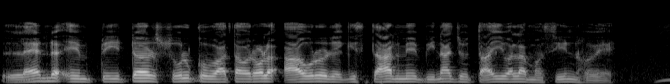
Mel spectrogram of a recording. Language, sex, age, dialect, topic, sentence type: Bhojpuri, male, 25-30, Western, agriculture, statement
